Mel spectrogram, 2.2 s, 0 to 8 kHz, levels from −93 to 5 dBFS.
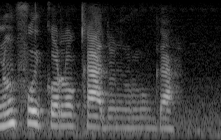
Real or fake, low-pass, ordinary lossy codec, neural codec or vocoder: real; none; none; none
